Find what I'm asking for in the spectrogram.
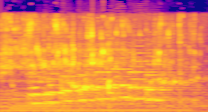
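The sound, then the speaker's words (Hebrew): Water runs and splashes from a tap while hands are being washed. A brief, steady gush of liquid with uneven spatters lasts about two seconds. “אני מנסה לשטוף ידיים, אבל המים בורחים ממני.”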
